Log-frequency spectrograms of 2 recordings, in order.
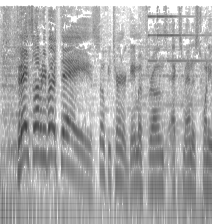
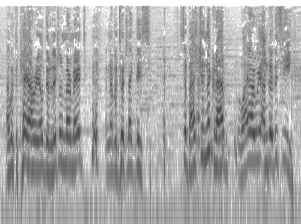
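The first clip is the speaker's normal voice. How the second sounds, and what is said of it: Put-on accent. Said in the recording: “With that accent...”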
